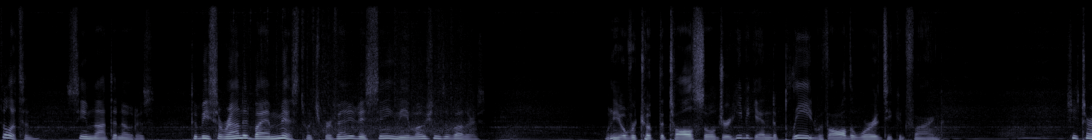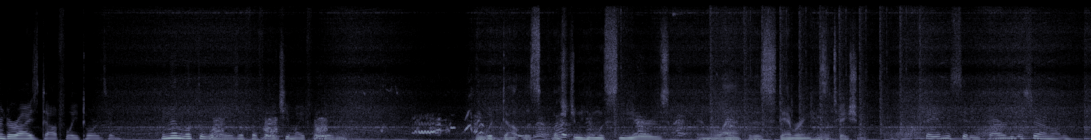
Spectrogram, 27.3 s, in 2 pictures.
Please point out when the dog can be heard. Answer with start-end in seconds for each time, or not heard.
15.8-22.9.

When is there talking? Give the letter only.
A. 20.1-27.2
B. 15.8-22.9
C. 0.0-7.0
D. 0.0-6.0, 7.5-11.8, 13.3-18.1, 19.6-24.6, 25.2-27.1
D.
